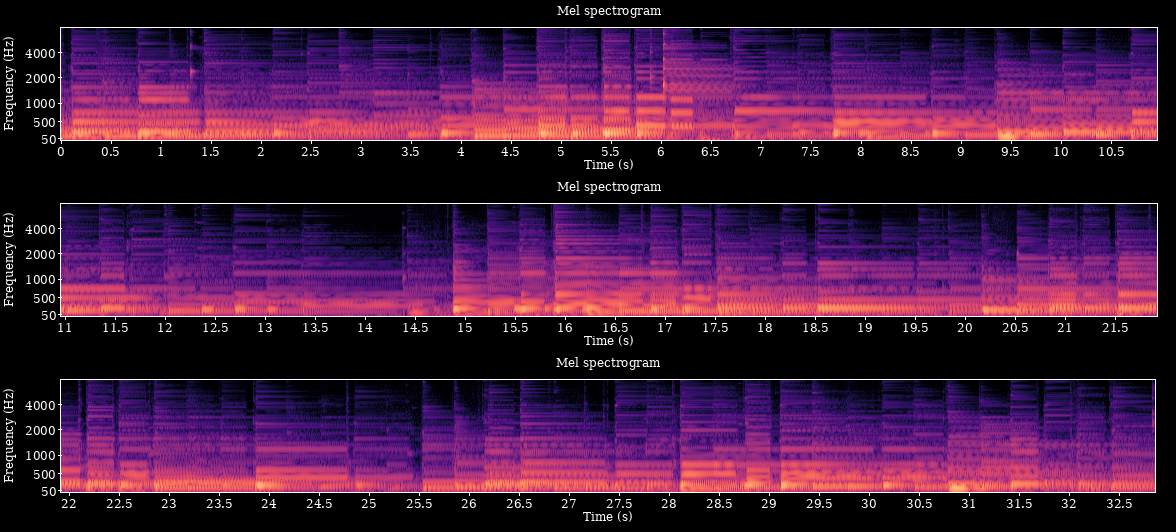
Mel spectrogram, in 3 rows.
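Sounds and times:
Froggy Bottom Brazilian guitar playing: 0.0s - 32.8s.

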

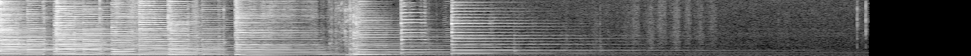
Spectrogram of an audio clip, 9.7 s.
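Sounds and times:
sunburst Harmony Stella H922 acoustic guitar: 0.0s - 8.6s.

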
